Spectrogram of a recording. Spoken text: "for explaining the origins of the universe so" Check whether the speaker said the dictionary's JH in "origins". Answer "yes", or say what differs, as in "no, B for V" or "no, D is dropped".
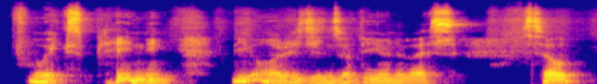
yes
